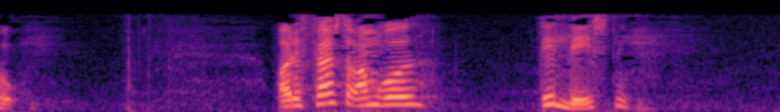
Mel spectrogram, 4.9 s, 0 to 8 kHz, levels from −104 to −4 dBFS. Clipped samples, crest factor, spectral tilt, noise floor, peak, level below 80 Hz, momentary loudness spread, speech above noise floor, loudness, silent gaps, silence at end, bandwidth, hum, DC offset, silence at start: under 0.1%; 20 dB; -9.5 dB/octave; -70 dBFS; -12 dBFS; -68 dBFS; 19 LU; 42 dB; -28 LUFS; none; 0.85 s; 5.6 kHz; none; under 0.1%; 0 s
